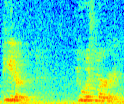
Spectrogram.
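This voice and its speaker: An earnest radio-play police detective played by a woman, pitched high for the part. The voice rings in a very echoey hall, some distance from the mic. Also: lively intonation, moderate pace, mellow, slight background noise. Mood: businesslike. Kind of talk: old-time radio drama acting.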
